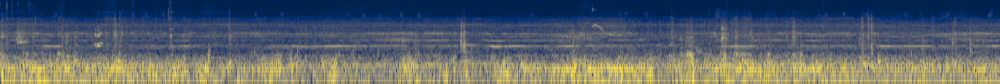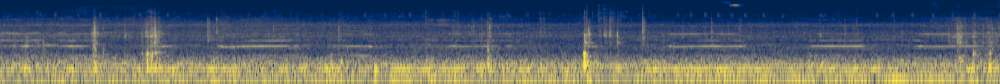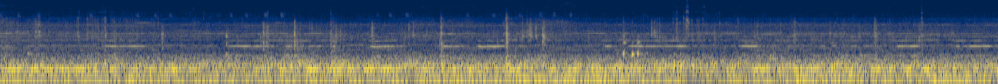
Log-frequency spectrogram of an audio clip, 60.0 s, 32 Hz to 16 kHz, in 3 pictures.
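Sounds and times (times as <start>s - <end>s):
diesel engine under load: 0.0s - 59.9s.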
